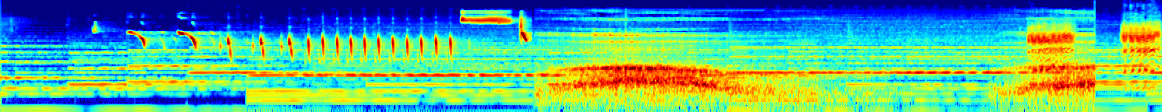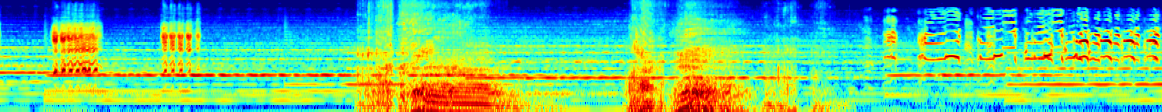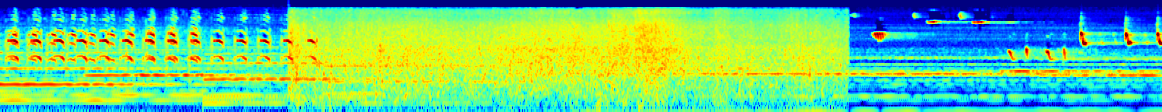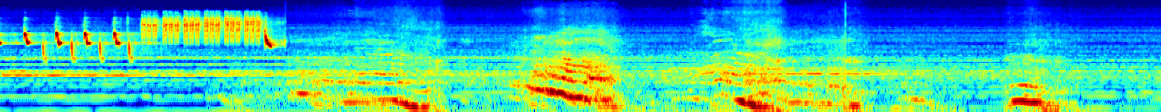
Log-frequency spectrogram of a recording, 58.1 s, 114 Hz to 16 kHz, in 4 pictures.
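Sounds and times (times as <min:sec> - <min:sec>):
background music: 0:00.0 - 0:58.0
falling animal calls: 0:12.4 - 0:14.5, 0:22.4 - 0:33.1
low animal call: 0:12.4 - 0:14.5
rapid repeated chirps: 0:41.7 - 0:47.2.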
